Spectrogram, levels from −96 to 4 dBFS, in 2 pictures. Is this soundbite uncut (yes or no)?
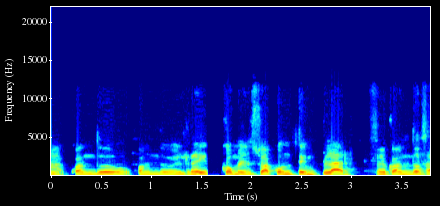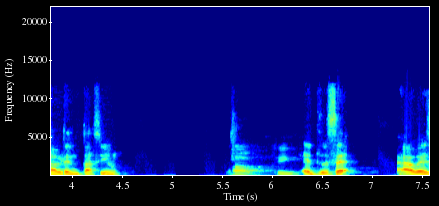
no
